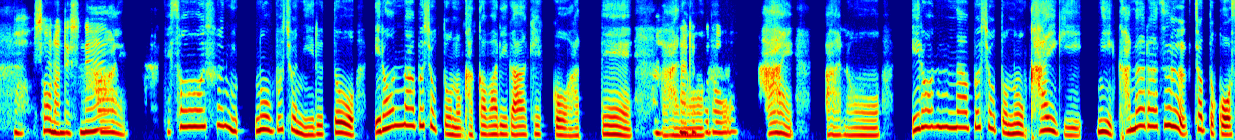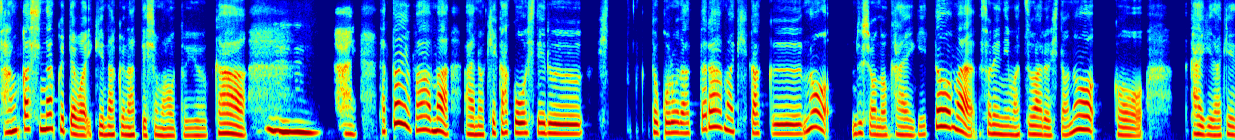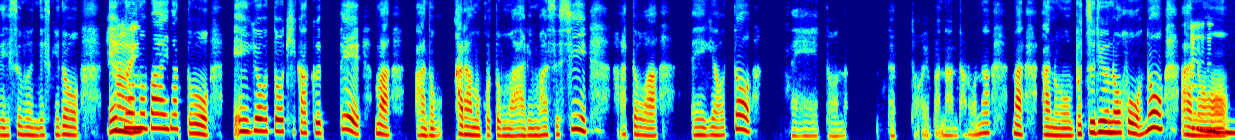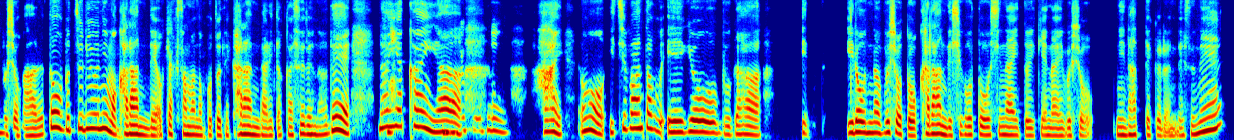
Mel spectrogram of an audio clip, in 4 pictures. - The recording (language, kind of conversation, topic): Japanese, advice, 会議が長引いて自分の仕事が進まないのですが、どうすれば改善できますか？
- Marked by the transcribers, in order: tapping; other background noise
